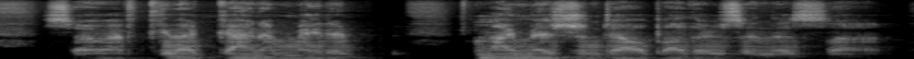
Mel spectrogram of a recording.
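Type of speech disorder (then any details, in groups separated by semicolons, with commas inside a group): Speech with a voice prosthesis; total laryngectomy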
